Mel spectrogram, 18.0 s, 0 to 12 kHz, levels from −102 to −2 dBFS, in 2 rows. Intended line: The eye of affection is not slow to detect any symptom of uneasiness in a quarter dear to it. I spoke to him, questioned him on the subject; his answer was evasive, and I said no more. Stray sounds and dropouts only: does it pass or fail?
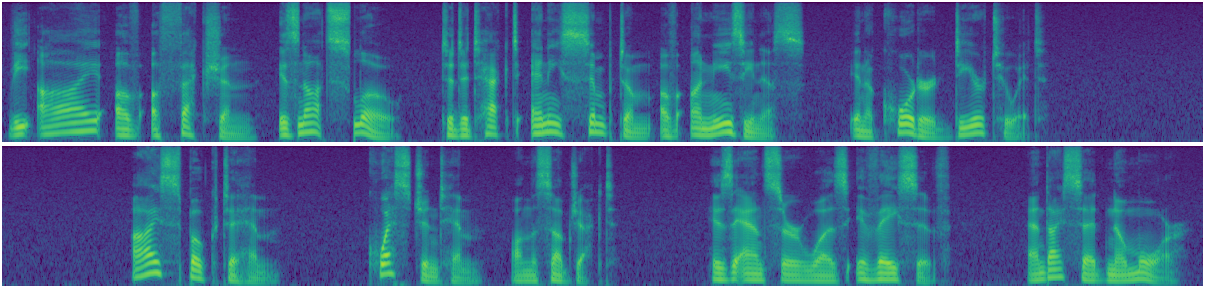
fail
